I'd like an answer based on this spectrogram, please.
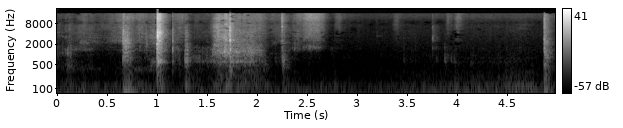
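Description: Sheet of cardstock being folded along its scored line and handled on a work surface: a couple of sharp taps about a second in, a short papery rustle, then faint handling with another tap near the end.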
